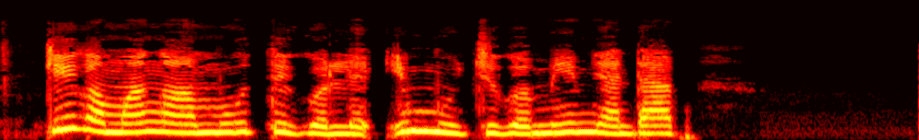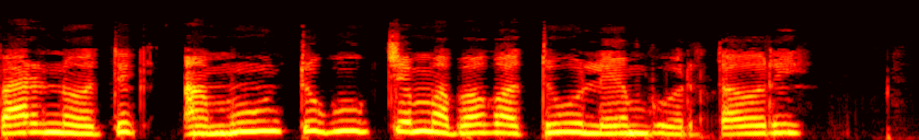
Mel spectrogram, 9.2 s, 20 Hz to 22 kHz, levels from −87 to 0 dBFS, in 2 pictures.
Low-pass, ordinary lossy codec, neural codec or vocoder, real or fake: 19.8 kHz; AAC, 32 kbps; vocoder, 44.1 kHz, 128 mel bands every 512 samples, BigVGAN v2; fake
